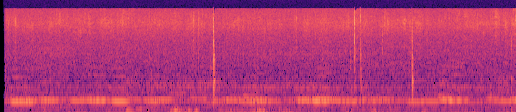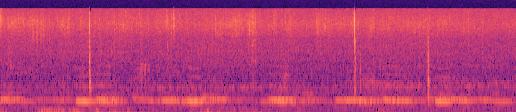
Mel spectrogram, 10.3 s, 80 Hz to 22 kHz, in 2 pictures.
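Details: A chorus of lowland fire-bellied toads, heard in the background behind a water frog on 10 May 2022, gives soft, mellow, low hooting notes that overlap into a steady hum.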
